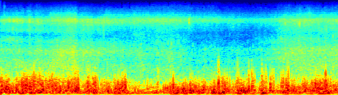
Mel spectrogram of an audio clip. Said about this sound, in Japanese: ちょっとだけやっぱ風が強いから今日は波がザブザブいつもよりしてる気がします騒がしい感じですねああ、ちょっと風がすごい強いこんな音になっちゃってるんだろう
